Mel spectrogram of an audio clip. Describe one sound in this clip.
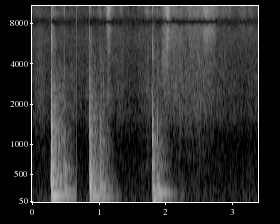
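Glass perfume bottles clink as they are set down on a tabletop.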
